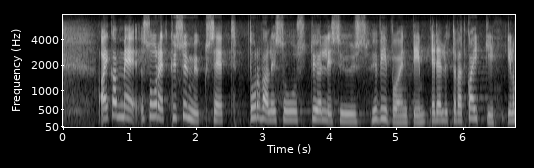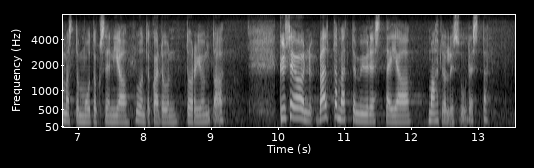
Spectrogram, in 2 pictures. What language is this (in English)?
Finnish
